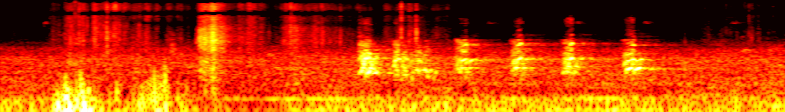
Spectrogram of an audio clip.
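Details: A female Bull Terrier playing fetch in a wooded area gives a series of short, sharp barks, with a few thumps and rustles outdoors.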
